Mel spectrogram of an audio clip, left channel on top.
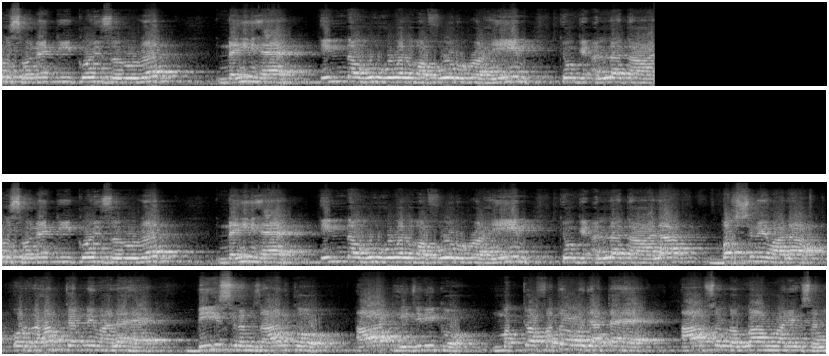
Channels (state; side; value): drops out; left; at 6.6 s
